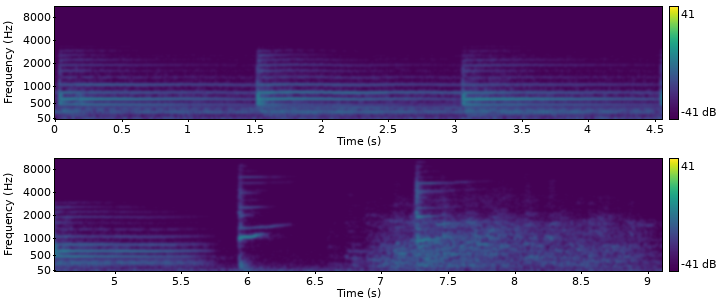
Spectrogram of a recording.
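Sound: clock chiming the hour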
